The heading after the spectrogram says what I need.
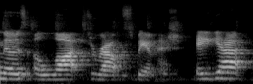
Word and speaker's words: ella: A lot of you are saying Ella and Elos. Remember, your double L makes a Y sound in Spanish. So ella and ellos. And you're going to be using those a lot throughout Spanish. Ella, ellos, ellas.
